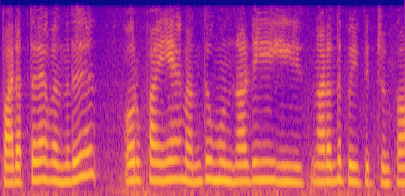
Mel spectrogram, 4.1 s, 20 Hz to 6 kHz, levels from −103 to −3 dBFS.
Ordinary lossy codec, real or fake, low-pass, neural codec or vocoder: none; fake; 5.4 kHz; codec, 16 kHz in and 24 kHz out, 0.6 kbps, FocalCodec, streaming, 4096 codes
